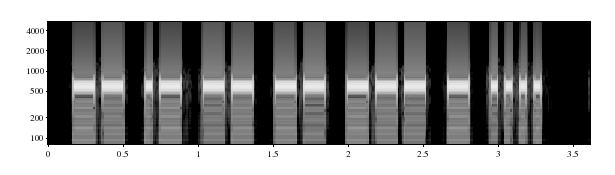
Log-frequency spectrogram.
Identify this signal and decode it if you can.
Morse code, heard as a keyed tone, about 25 wpm, 600 Hz. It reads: MAMMOTH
